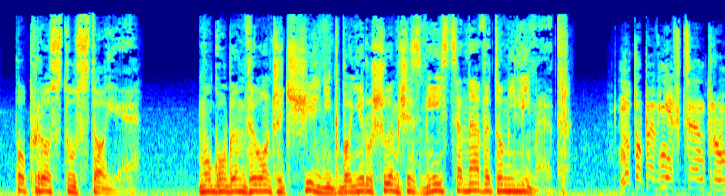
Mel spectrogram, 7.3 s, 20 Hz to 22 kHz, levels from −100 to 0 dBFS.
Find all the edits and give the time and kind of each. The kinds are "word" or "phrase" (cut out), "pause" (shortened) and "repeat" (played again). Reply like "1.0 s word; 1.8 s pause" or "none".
none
